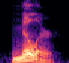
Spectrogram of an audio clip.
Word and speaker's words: Mueller: His last name is actually spelled like Mueller, as in Robert Mueller, but apparently he pronounced his last name as Miller.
